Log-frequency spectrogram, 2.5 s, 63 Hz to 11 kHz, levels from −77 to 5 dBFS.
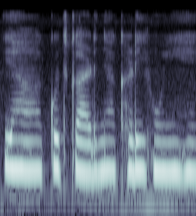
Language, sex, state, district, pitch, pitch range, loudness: Hindi, female, Madhya Pradesh, Bhopal, 190 Hz, 185-195 Hz, -14 LUFS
